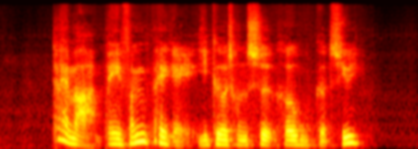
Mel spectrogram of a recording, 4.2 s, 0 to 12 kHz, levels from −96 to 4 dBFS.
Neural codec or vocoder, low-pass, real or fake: codec, 16 kHz in and 24 kHz out, 0.6 kbps, FocalCodec, streaming, 2048 codes; 10.8 kHz; fake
